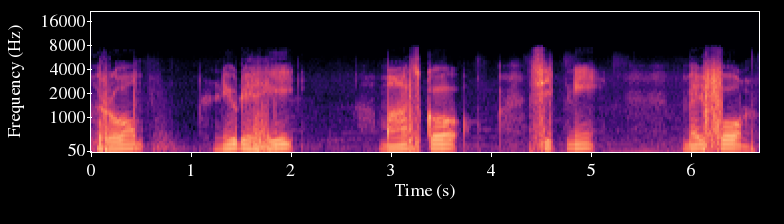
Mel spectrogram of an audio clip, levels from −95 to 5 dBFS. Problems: none marked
